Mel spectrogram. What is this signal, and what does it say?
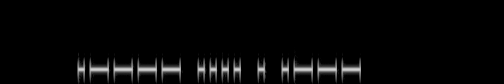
Morse code, heard as a keyed tone, about 20 wpm, 700 Hz. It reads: 1HEJ
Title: Four Challenging Letter-Number Combinations 20wpm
